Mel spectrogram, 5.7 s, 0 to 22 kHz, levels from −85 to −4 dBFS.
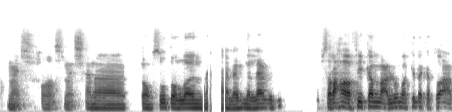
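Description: Speech cuts out in a brief stutter of silent holes between 2.51 and 2.82 s, with the longest gap lasting 120 ms and about 192 ms of sound missing across that 288 ms stretch, each hole fading in roughly 8 ms. This is a digital broadcast dropout: the receiver lost the signal or rejected corrupted frames and muted until clean ones returned, so the audio sent during those gaps is gone.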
